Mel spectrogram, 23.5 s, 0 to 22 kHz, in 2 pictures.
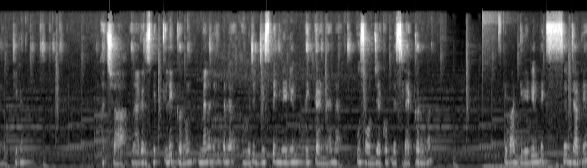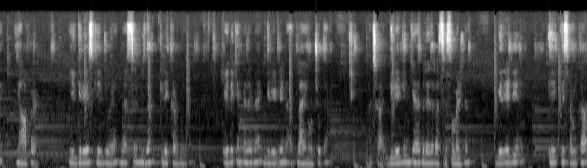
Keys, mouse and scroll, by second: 0.5 click, 0.5 click, 4.8-8.1 drag, 14.8 click.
